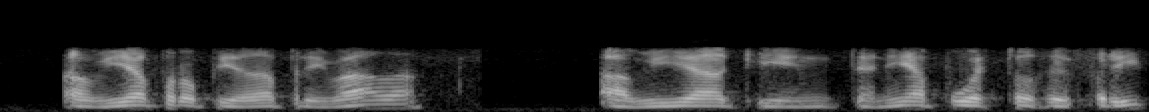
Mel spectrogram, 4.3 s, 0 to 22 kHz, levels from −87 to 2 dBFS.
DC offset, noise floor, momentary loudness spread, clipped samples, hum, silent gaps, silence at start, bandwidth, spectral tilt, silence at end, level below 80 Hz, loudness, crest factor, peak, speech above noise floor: under 0.1%; -70 dBFS; 8 LU; under 0.1%; none; none; 0.25 s; 4 kHz; -6.5 dB/octave; 0 s; -82 dBFS; -28 LUFS; 20 dB; -10 dBFS; 41 dB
